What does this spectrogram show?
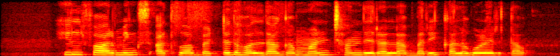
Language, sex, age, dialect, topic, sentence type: Kannada, female, 25-30, Northeastern, agriculture, statement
